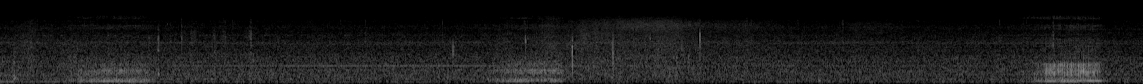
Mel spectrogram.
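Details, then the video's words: Shih Tzu puppy asleep and snoring after overeating: three low, rasping snores spaced about four to five seconds apart, the last the loudest, with faint clicks and quiet indoor hiss between them. "shih tzu snoring"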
